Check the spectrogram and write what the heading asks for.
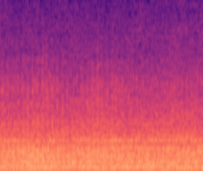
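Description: Steady, unbroken engine drone with a low hum over street noise, from the emergency vehicles and traffic on the boulevard.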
